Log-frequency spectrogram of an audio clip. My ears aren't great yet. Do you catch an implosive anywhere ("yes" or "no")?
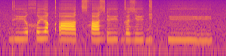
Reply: no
